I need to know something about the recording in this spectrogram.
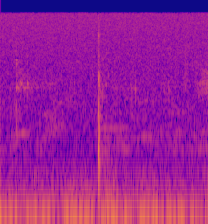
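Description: A baseball pops sharply into a catcher's mitt.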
